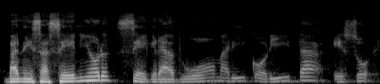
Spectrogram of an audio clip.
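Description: A man's voice: mid-range voice, unhurried, mellow. A young man with a Venezuelan accent, joking around in casual chat with a co-host. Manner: joking, slangy.

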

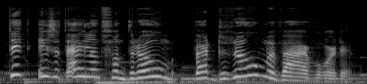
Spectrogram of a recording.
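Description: A woman's voice: high voice, huge pitch swings, unhurried, fairly bright tone, soft background music, pitched above the performer's own voice, heavily acted. Woman doing a frantic, terrified castaway man. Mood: panicked. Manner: frantic, pleading, panicked. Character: terrified wild-haired castaway man, desperate.

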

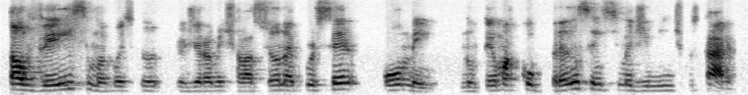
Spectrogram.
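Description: Fast-talking young São man, dull dry mic. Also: a little high, a little mellow, dry recording. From São Paulo, Brazil. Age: 20s. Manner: long, winding questions full of asides. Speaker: podcast host. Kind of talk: casual podcast interview.

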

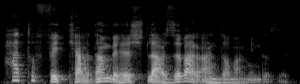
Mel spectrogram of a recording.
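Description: A man narrating a first-person memoir audiobook in a measured, reflective way. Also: fairly low pitch, expressive, vocal fry, breathy edge.

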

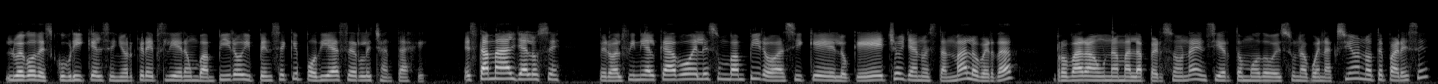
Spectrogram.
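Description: A woman's voice: medium pitch, fairly quick, fairly bright tone, smooth, no echo, dull audio, lightly acted. A woman voicing a proud boy who boasts and defends himself. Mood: defensive. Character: proud boy, cocky but uneasy.

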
